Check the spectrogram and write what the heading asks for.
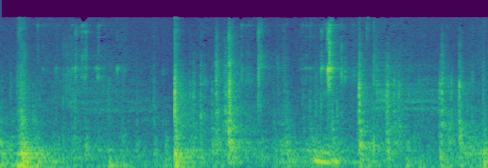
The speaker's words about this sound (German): Schauen wir mal, ob die Damen daheim sind und ob sie uns reinlassen. Jetzt klopfe ich erstmal. Schauen wir mal.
